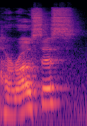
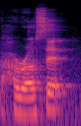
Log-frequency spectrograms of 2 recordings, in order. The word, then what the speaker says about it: haroset: you eat it with something that we call harosis, or depending on how you pronounce it in Hebrew, haroset, but we just say harosis, and it's like a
